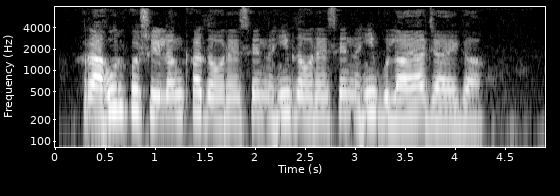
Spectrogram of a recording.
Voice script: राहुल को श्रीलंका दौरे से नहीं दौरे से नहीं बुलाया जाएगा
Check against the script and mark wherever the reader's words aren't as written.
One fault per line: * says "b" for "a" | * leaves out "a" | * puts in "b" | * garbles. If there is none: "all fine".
all fine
